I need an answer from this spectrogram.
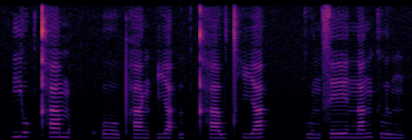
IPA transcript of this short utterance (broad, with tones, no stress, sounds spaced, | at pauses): j o˥˩ k̚ tʰ a˥˩ m | ʔ oː˨˩ pʰ a˧ ŋ ʔ i˧ a̯ ʔ ɯ˨˩ k̚ tʰ a˦˥ w tʰ i˦˥ a̯ | k u˩˦ n s eː˥˩ n a˥˩ n k l ɯ˨˩ ŋ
